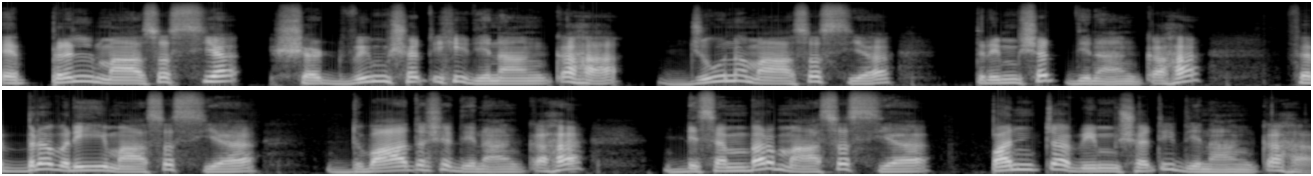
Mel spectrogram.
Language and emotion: Sanskrit, neutral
